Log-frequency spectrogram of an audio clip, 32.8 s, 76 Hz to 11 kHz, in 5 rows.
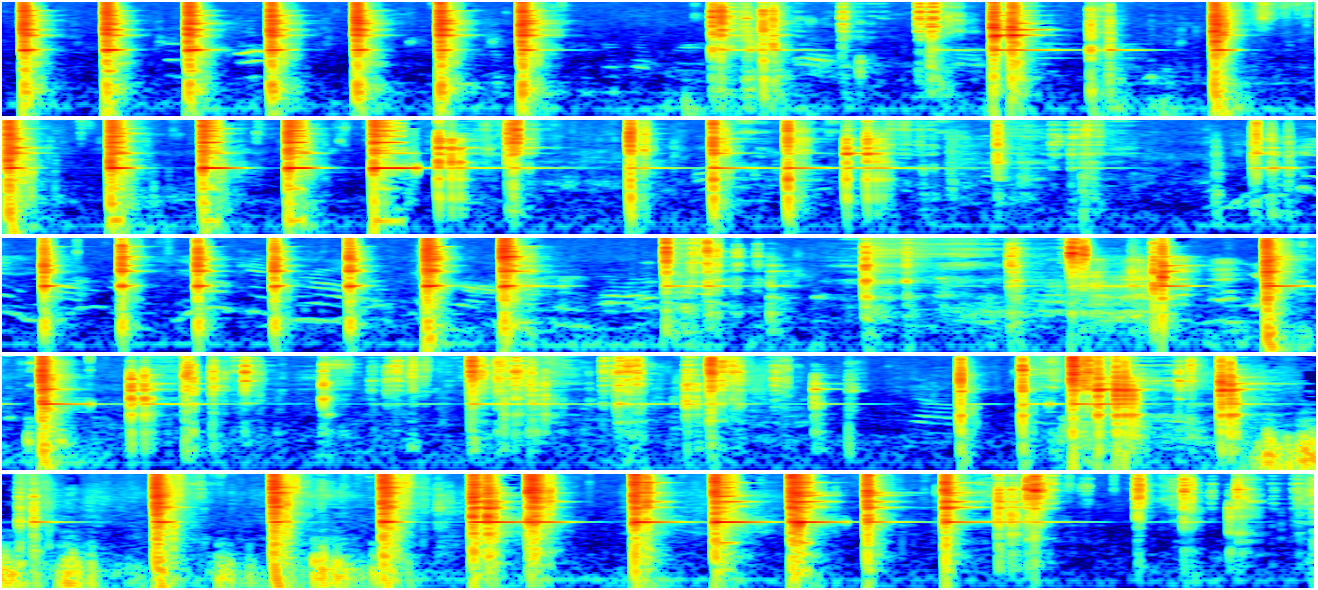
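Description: Farrier's hammer striking a steel horseshoe on a Future 3 anvil: runs of sharp, ringing blows about two a second, broken by short pauses while the shoe is turned and repositioned.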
